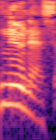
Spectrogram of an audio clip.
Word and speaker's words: Nunes: n Sound to Nunes but he pronounces it Nunes uh to be perfectly American he should say my name is Devon Nunes uh but he says nness I learned that from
